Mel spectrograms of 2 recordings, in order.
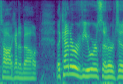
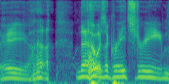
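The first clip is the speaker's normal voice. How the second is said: voice sunk deeper, slow and low; 3 semitones lower than usual. Showing how the voice sounds late in the stream: deeper voice. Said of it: "the longer I talk, the deeper my voice gets".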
